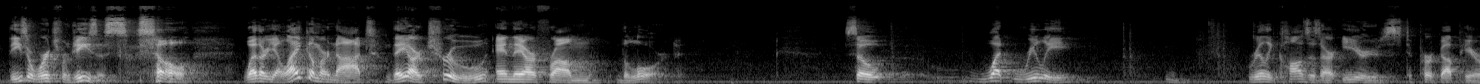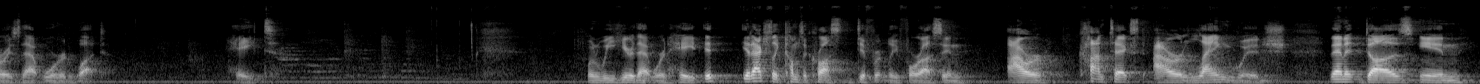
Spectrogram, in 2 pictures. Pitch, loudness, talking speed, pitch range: 115 Hz, -19 LUFS, 120 wpm, 95-120 Hz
